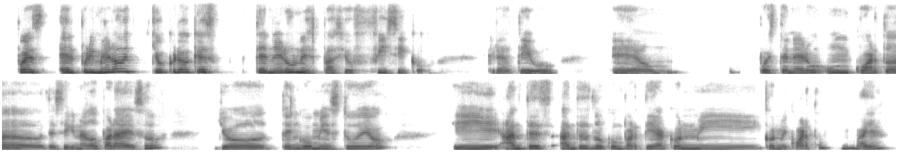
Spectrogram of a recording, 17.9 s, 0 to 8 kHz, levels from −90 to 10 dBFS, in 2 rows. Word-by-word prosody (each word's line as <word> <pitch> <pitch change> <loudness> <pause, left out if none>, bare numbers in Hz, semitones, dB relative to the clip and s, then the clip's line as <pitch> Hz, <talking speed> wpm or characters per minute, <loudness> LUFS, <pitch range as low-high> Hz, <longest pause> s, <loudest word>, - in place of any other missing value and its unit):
Pues, 260 -2 +6
el 250 -1 +4
primero 260 +3 +7 0.3
yo 255 +1 +2
creo 265 -1 +4
que 270 - +2
es 260 0 +3 0.3
tener 240 -1 +4
un 255 0 +9
espacio 220 -2 -1
físico, 225 -1 -6 0.5
creativo, 185 -2 -3 0.5
em, 180 +4 -5 0.8
pues 230 -1 -1
tener 215 -1 0
u 230 +1 -2
un 225 -1 0
cuarto 190 - -1
designado 195 +2 -4
para 195 -2 +2
eso. 245 +9 -1 0.5
Yo 195 -2 -1
tengo 205 +1 0
mi 215 -1 -1
estudio, 215 - -2 0.6
y 200 0 0
antes 225 +3 +2
antes 235 +2 -1
lo 235 -1 0
compartía 200 -2 -3
con 215 -2 -1
mi 185 0 -8
con 195 0 -2
mi 190 - -6
cuarto, 200 +9 -4
vaya, 240 -1 -3
210 Hz, 120 wpm, -25 LUFS, 195-240 Hz, 0.8 s, un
